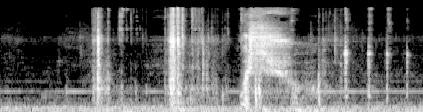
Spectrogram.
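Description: An ignition key turns and clicks in a car's steering column.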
